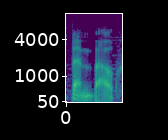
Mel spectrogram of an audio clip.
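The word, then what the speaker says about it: Bembo: I've looked it up and how to pronounce it. His last name is Bimbo.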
